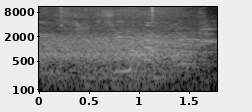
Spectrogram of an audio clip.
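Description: Dogs barking and yipping in a noisy, echoing room at an animal shelter, mixed with a steady wash of background chatter and commotion.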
